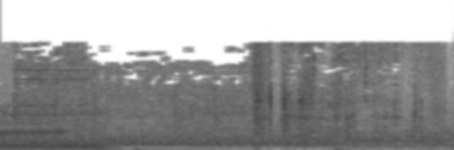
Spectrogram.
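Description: A held, pitched sound with overtones slides slowly down and drops away sharply about half a second in. After it comes the steady noise of a football stadium crowd.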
